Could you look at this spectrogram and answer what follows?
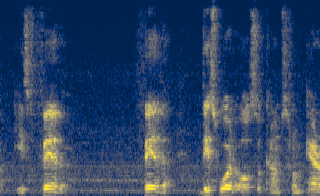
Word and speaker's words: fedha: Lemon green = rangi ya ndimu Lemon is Ndimu Silver = fedha Fedha = Arabic origin = Fedha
